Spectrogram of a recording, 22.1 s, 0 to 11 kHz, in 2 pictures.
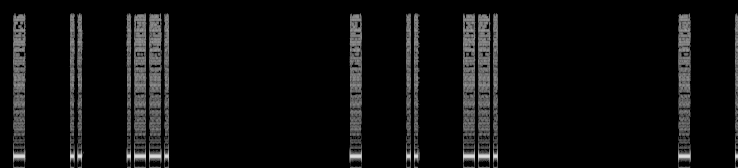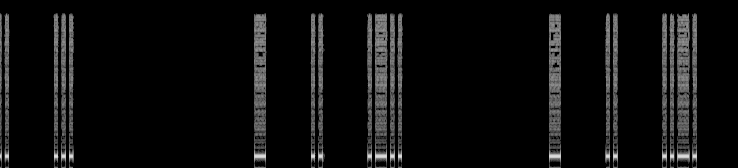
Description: Morse code, heard as a keyed tone, about 21 wpm, spaced as for 10 wpm, 800 Hz. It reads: TIP TIG TIS TIL TIF
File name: Spaced Alphas / Spaced Alphas mp3s / Ts sp @20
